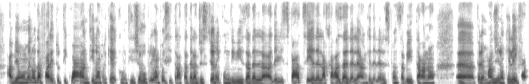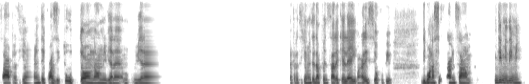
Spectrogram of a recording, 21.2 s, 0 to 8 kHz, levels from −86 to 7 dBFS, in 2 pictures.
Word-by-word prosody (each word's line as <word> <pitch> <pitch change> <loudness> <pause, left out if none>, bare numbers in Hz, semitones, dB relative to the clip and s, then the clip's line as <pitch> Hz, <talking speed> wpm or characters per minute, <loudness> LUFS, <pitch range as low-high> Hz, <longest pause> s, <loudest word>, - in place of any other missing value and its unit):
abbiamo 165 +3 +2
meno 185 +4 0
da 190 -2 +4
fare 180 +3 +4
tutti 170 -1 -11
quanti", 180 -2 +3
no, 170 0 0
perché 165 -1 -6
come 155 -1 -12
ti 165 - -15
dicevo 170 +1 -3
prima 195 +3 -2
poi 185 +3 -6
si 170 0 -12
tratta 155 -1 -3
della 160 +1 0
gestione 170 +3 -3
condivisa 155 -1 -1
della 145 -2 +2
degli 140 -1 -5
spazi, 210 +9 +1
e 150 - +1
della 145 0 0
casa, 170 +3 +1
e 160 - +1
delle 140 0 -2
anche 155 +5 -4
delle 145 -1 -8
responsabilità, 155 0 -2
no, 150 0 -1 0.4
uhm, 140 -5 +4
però 150 - -1
immagino 170 0 0
che 155 0 -4
lei 170 +2 +2
faccia 150 0 +4
praticamente 150 +2 -5
quasi 145 -2 0
tutto, 155 -2 +4
no, 150 0 +2
mi 145 -1 -2
viene 140 -1 0
m - - -13 0.2
mi 150 - -8
viene 145 -1 -2 2.6
È 145 - -9
praticamente 155 +3 -3
da 155 - +3
pensare 150 -1 0
che 165 +3 -2
lei 155 0 +4
magari 165 +4 0
si 160 0 -8
occupi 150 -1 -5 0.5
di 165 - -1
buona 170 0 +6
sostanza 165 -3 +2 0.4
dimmi, 205 -1 +1
dimmi. 170 -3 -2
155 Hz, 165 wpm, -23 LUFS, 150-170 Hz, 2.6 s, buona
